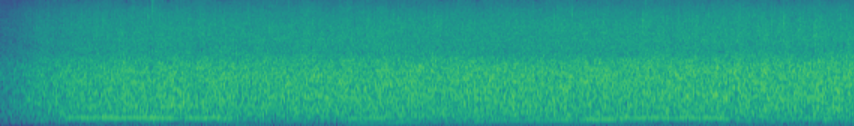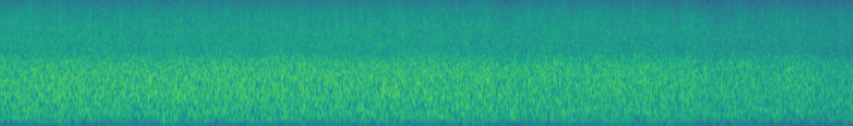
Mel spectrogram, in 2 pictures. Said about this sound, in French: Et si vous écoutez très attentivement, vous entendrez que sous les applaudissements, le baryton murmure encore la mélodie.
